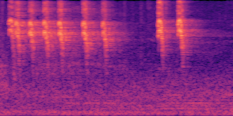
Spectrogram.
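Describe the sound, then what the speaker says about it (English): Birds chirp outdoors in a backyard in February, a series of short, bright tweets in two bursts over a low steady background, fairly close and clear with no talk. "Those birds."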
